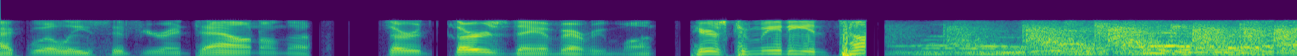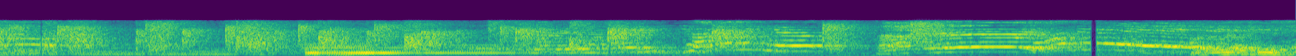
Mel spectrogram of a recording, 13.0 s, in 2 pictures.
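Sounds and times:
speech: 0.0s - 4.5s, 5.6s - 7.4s
audience clapping: 4.4s - 12.0s.

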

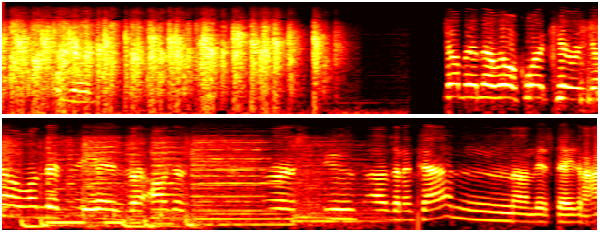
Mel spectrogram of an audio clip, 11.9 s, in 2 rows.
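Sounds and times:
hands clapping: 0.0s - 3.6s
speech: 4.6s - 8.0s, 8.6s - 11.9s.

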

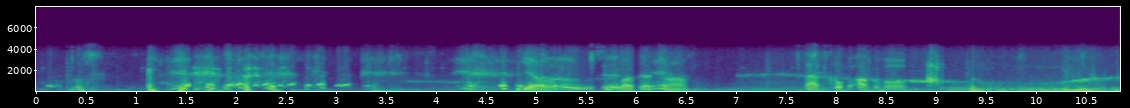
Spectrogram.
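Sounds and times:
traffic rumble: 0.0s - 10.8s
laughter: 1.1s - 6.5s
sirens passing outside: 3.6s - 4.9s, 7.0s - 10.8s
speech: 5.0s - 6.7s, 7.7s - 8.8s.

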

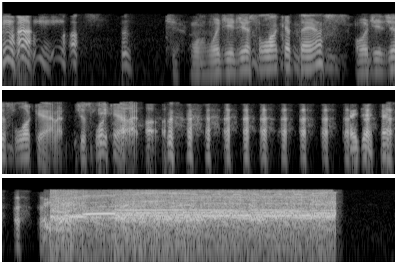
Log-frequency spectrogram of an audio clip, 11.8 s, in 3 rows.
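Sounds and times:
laughter: 0.0s - 0.8s, 4.9s - 8.7s
speech: 0.0s - 1.0s, 2.1s - 6.3s
audience applause and cheering: 8.3s - 11.2s.

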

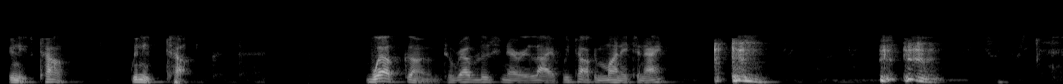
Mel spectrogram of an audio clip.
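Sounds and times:
speech: 0.1s - 2.0s, 3.7s - 6.8s
throat clearing: 7.1s - 7.8s, 8.8s - 9.5s.

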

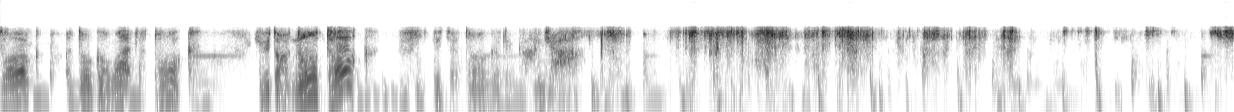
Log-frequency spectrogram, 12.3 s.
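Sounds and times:
speech: 0.0s - 7.0s
paper being crushed up: 5.8s - 12.3s.

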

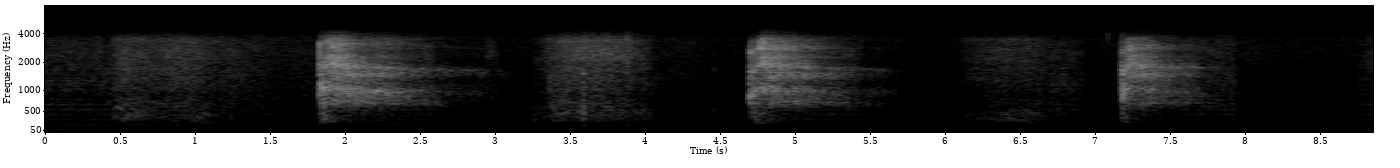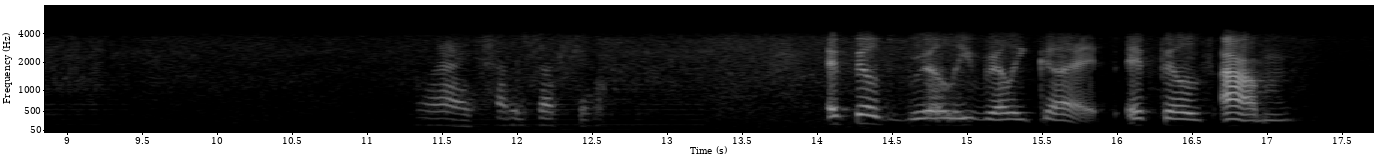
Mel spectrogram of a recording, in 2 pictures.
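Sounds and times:
slow deep breathing during a guided meditation: 0.4s - 4.1s, 4.7s - 8.0s
speech: 11.6s - 12.7s, 14.1s - 17.2s.

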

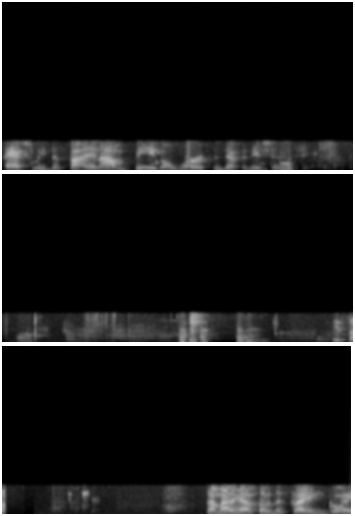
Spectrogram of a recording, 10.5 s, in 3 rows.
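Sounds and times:
speech: 0.1s - 4.4s, 5.3s - 5.6s, 6.8s - 7.2s, 9.1s - 10.4s
person clearing throat in a group listening to a talk: 5.3s - 6.2s.

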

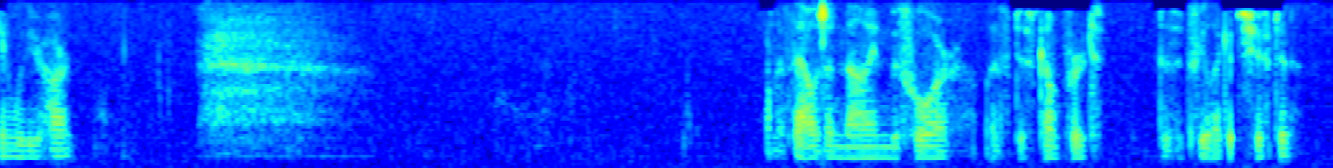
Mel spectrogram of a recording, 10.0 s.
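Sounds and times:
speech: 0.4s - 0.7s, 6.0s - 9.9s
deep breath drawn in: 1.5s - 2.9s.

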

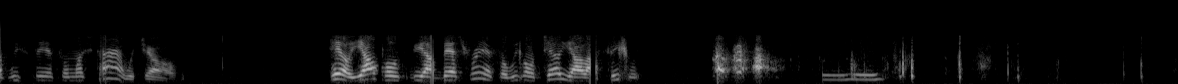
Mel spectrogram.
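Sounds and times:
speech: 0.2s - 2.0s, 3.3s - 6.5s, 7.1s - 9.1s
dogs barking: 7.1s - 7.9s.

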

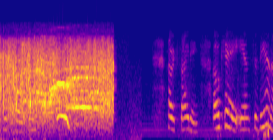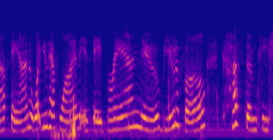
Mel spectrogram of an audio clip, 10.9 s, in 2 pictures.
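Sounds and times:
crowd applause: 0.0s - 2.4s
whoops and cheers: 0.4s - 2.3s
speech: 4.5s - 10.9s.

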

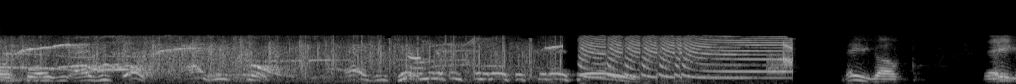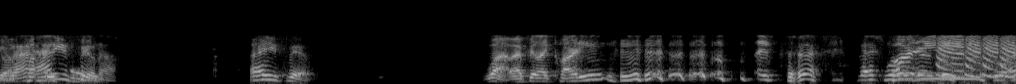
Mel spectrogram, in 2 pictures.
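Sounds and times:
clapping: 0.0s - 5.8s
canned roaring cheering crowd: 0.0s - 6.5s, 19.1s - 20.3s
laughter: 3.5s - 6.4s, 16.3s - 20.3s
speech: 4.0s - 6.9s, 8.4s - 9.1s, 9.8s - 11.4s, 12.6s - 13.4s, 15.0s - 20.3s
blaring air horn blasts with bending pitch: 5.7s - 8.0s, 19.2s - 20.3s.

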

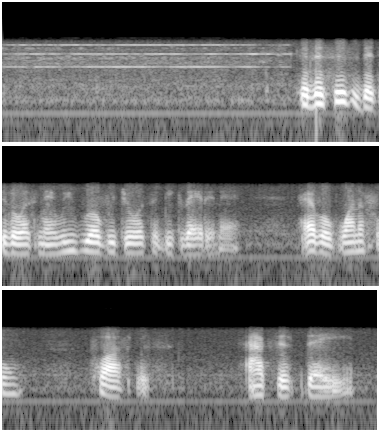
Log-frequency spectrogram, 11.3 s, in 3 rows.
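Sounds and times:
school bells ringing: 0.0s - 3.4s
speech: 3.0s - 7.8s, 8.5s - 9.1s, 10.0s - 11.2s.

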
